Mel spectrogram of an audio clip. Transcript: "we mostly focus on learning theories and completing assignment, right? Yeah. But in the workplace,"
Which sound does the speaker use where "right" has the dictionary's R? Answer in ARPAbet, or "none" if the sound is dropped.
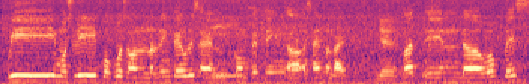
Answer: L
